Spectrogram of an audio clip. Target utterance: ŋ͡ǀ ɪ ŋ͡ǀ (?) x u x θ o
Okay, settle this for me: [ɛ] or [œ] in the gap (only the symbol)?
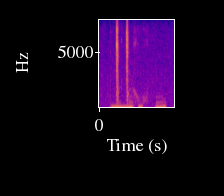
ɛ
